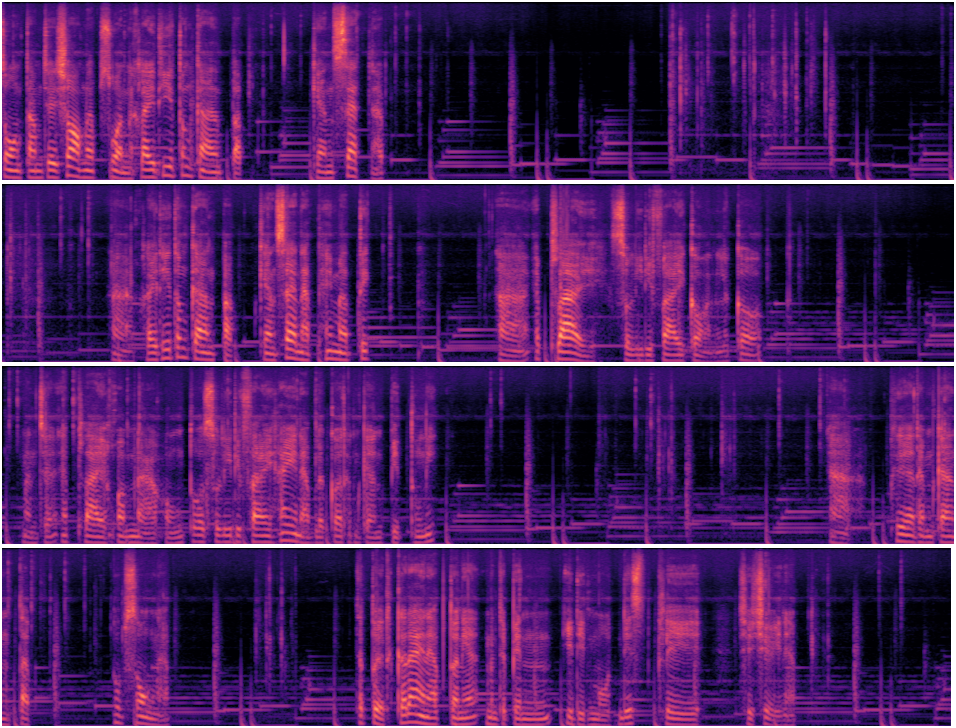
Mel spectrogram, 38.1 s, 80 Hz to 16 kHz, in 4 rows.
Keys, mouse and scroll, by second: 2.4 Tab, 3.4 click, 3.9 shift+click, 4.3 s, 6.8 Tab, 7.8 Tab, 8.1 s, 9.6 Tab, 9.6-16.1 middle drag, 10.6 `, 16.1-24.0 drag, 17.5 z, 18.1 z, 24.0-28.6 middle drag, 25.0 z, 25.6 Tab, 26.2 a, 29.7 Tab, 31.1 Tab, 36.1 click, 36.6 Tab.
